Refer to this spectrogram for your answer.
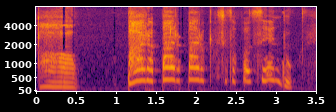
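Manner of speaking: very high, frantic, panicked, swooping hysterical cry. Telling of a panicked mother on a bus, imitating a hysterical scream. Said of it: "ficou histérica, começou a gritar".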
